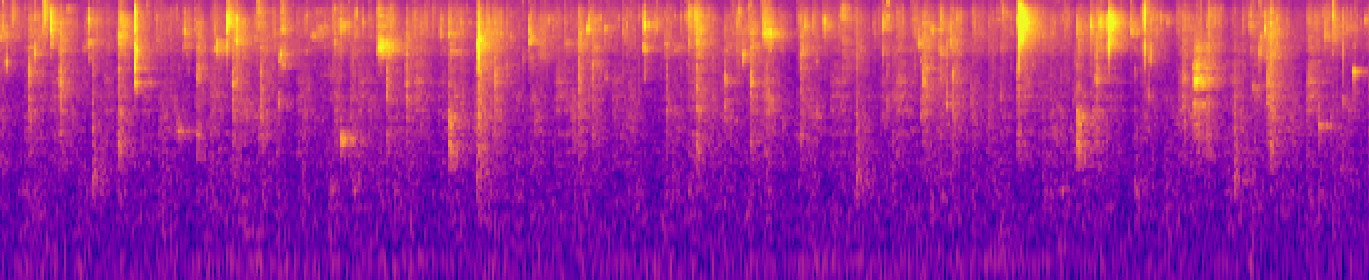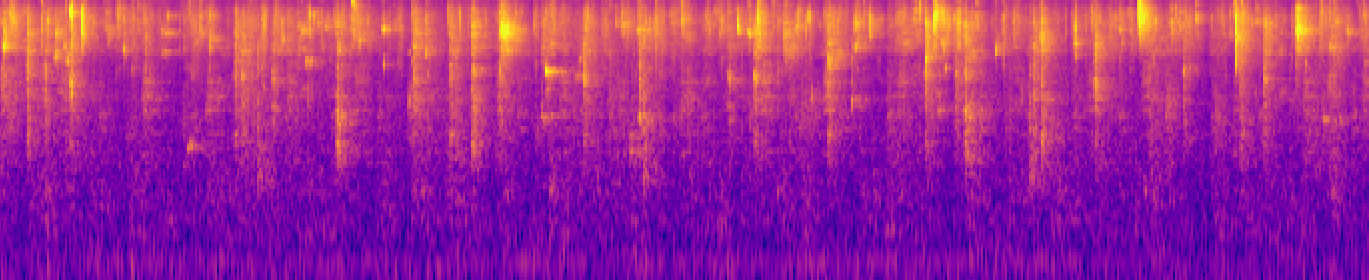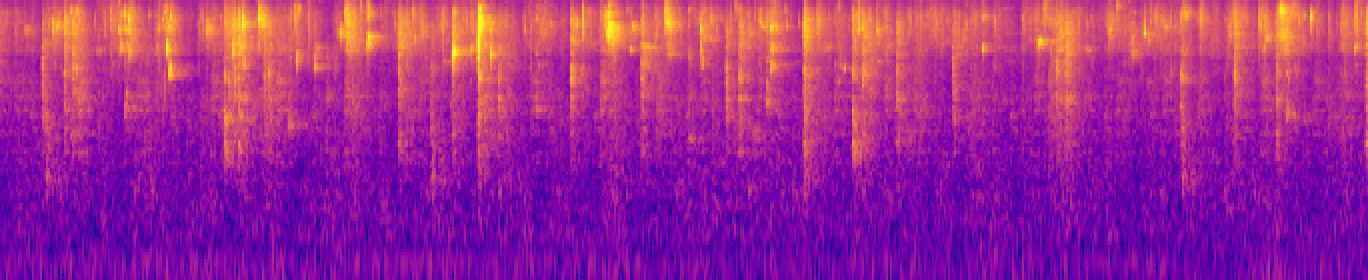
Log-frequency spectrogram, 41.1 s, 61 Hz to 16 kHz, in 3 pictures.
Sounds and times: a leaking ceiling 0:00.0 - 0:41.0

